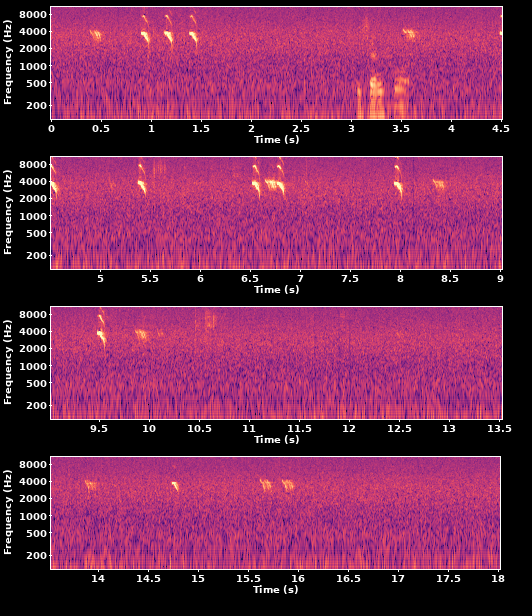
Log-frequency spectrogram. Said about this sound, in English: And the wild birds, four wild birds in the flock are calling. They're gonna take off.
